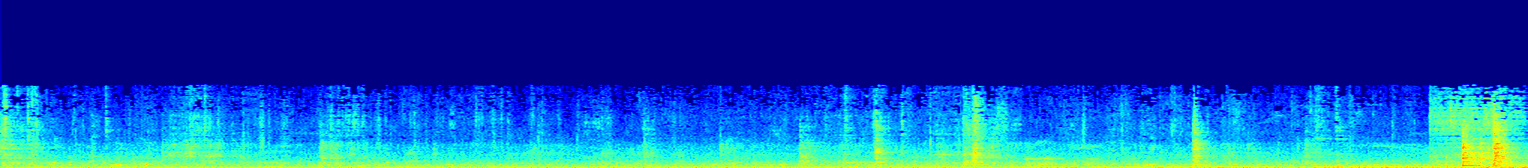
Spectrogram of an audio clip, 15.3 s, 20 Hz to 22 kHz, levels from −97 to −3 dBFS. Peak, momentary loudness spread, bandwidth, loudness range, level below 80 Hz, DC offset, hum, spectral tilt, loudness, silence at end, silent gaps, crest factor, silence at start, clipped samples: -10 dBFS; 7 LU; 11.5 kHz; 3 LU; -44 dBFS; under 0.1%; none; -4 dB/octave; -34 LUFS; 0 s; none; 24 dB; 0 s; under 0.1%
